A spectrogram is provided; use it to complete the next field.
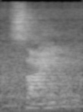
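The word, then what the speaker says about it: sine: साइन, ये सिन नहीं पढ़ना, इसे इंग्लिश वर्ड सिन मतलब पाप ऐसा नहीं पढ़ना. साइन SIN साइन प्रोनाउंस करना.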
